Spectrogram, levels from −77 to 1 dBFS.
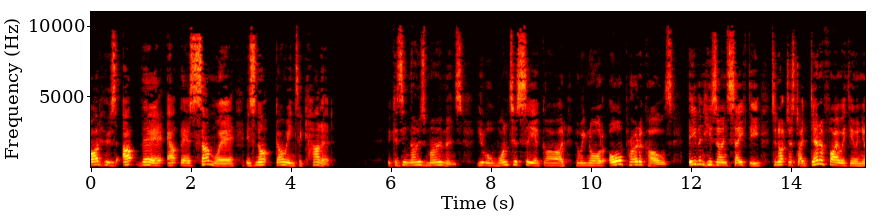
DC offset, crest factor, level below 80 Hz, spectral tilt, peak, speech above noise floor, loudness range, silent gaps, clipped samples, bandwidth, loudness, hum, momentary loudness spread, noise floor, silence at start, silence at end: under 0.1%; 18 dB; -82 dBFS; -3.5 dB/octave; -6 dBFS; 47 dB; 5 LU; none; under 0.1%; 10.5 kHz; -24 LUFS; none; 11 LU; -72 dBFS; 0 s; 0 s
